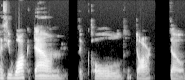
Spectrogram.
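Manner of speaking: slow, level, flat monotone delivery. Showing how to narrate a horror adventure: monotone horror narration. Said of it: "in the horror adventure, you talk more in a monotone".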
